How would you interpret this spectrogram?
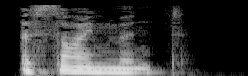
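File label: "assignment", British; Study, education, research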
